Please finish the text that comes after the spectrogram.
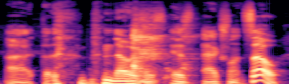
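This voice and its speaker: Deep-voiced lively man hosting. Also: a little slow, gravelly, background noise. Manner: lively, joking, hands the floor round. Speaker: podcast host. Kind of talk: casual tasting chat. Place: podcast studio.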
